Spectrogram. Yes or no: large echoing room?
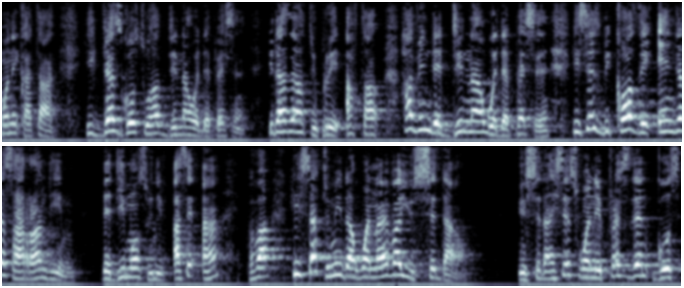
yes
